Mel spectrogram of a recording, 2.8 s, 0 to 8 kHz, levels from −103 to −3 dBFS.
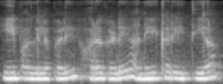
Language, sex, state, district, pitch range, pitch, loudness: Kannada, female, Karnataka, Bidar, 200-215 Hz, 205 Hz, -11 LUFS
